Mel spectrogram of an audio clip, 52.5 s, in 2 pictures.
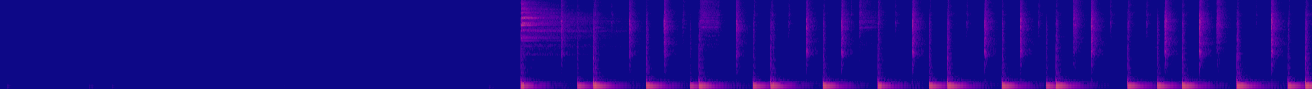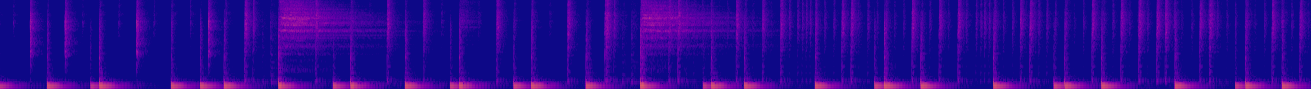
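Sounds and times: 
bass drum: 10.4 - 10.9, 11.6 - 17.0, 17.6 - 18.0, 18.6 - 19.4, 20.0 - 21.6, 22.6 - 25.2, 25.8 - 26.6, 27.2 - 28.7, 29.7 - 33.7, 34.3 - 35.9, 36.5 - 37.3, 38.0 - 41.7, 42.5 - 45.4, 46.0 - 49.0, 49.6 - 52.4.

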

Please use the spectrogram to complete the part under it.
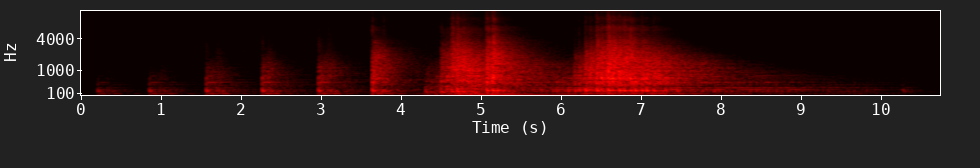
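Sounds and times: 
timpani in F: 2.4 - 9.8.

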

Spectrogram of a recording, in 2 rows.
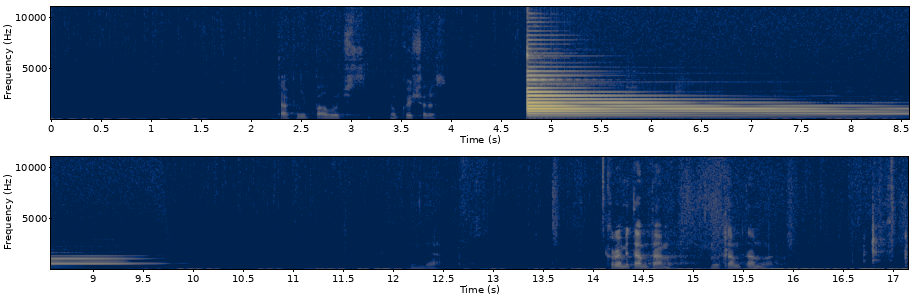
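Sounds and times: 
percussion: 4.8 - 9.6.

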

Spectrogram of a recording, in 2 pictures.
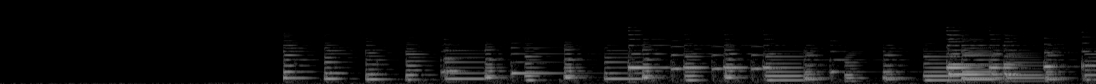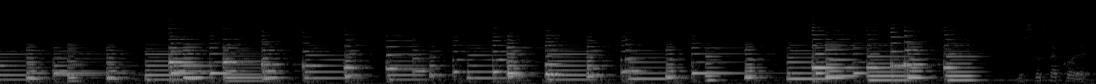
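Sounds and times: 
piano: 2.8 - 20.9.

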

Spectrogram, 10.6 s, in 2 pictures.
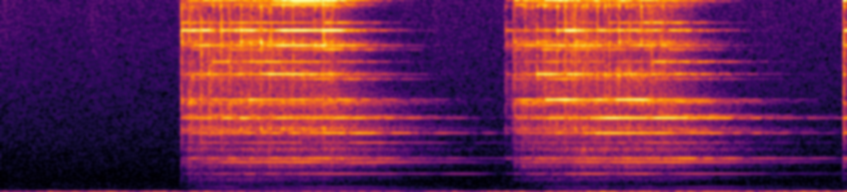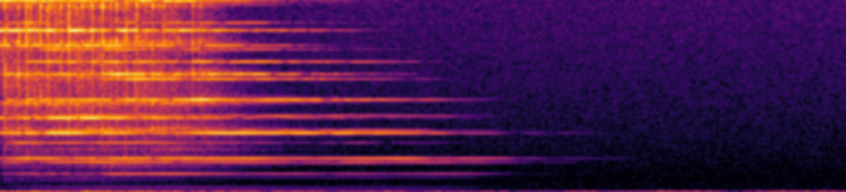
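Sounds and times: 
percussion: 1.2 - 8.2.

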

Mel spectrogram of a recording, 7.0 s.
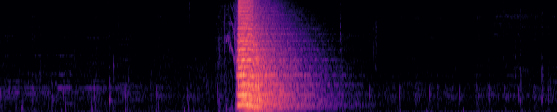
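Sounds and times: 
saxophone: 3.0 - 3.8.

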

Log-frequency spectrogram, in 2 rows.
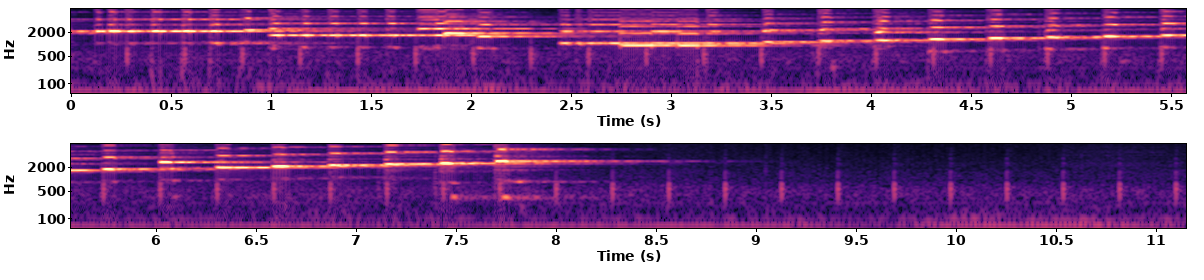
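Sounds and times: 
clarinet: 0.3 - 7.9.

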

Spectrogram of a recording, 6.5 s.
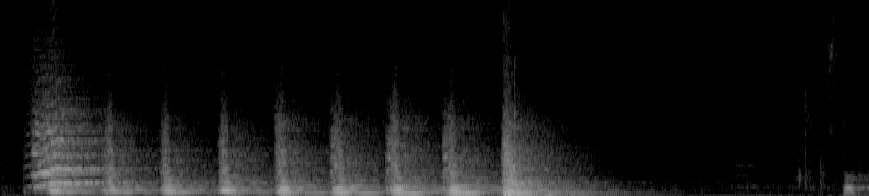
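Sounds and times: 
cellos playing: 0.2 - 4.4.

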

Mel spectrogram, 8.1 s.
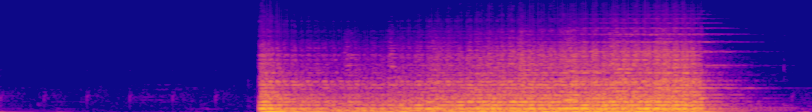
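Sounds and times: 
cello solo: 2.6 - 7.5.

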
